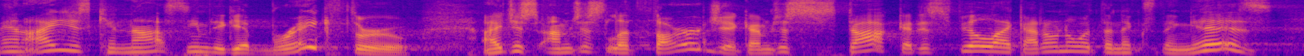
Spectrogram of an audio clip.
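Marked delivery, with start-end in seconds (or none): none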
